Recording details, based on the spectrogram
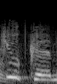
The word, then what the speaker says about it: Tucker: Tuker, Mr. Kendall. It's pronounced Tuker.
